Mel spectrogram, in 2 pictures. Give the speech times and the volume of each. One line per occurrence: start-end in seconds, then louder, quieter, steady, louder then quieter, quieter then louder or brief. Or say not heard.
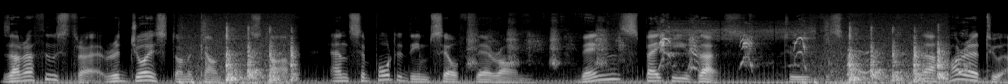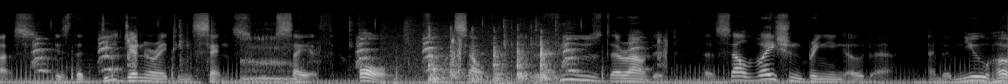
0.0-20.1 steady.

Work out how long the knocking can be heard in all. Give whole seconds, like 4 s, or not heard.
5 s.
